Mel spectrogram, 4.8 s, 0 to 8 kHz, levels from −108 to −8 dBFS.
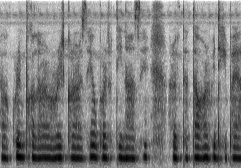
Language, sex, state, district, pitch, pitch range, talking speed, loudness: Nagamese, female, Nagaland, Dimapur, 190 Hz, 185-200 Hz, 175 wpm, -17 LUFS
